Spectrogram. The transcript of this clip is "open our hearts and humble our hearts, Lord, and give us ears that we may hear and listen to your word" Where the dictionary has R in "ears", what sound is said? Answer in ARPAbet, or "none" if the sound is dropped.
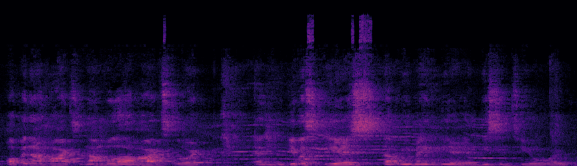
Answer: R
